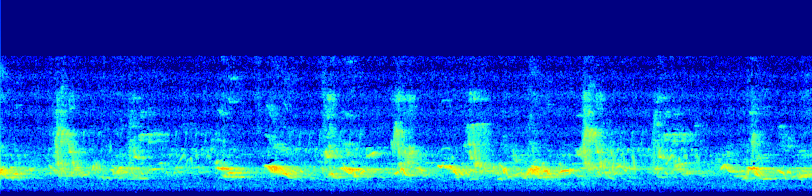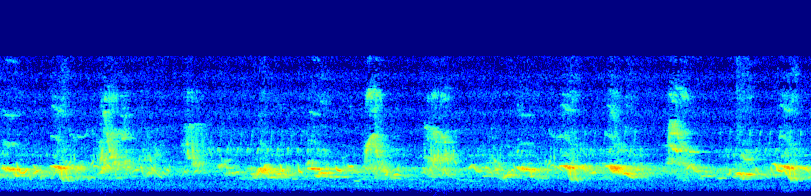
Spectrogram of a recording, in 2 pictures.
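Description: Small birds chirping and twittering: a dense, unbroken run of short high chirps, several a second.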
